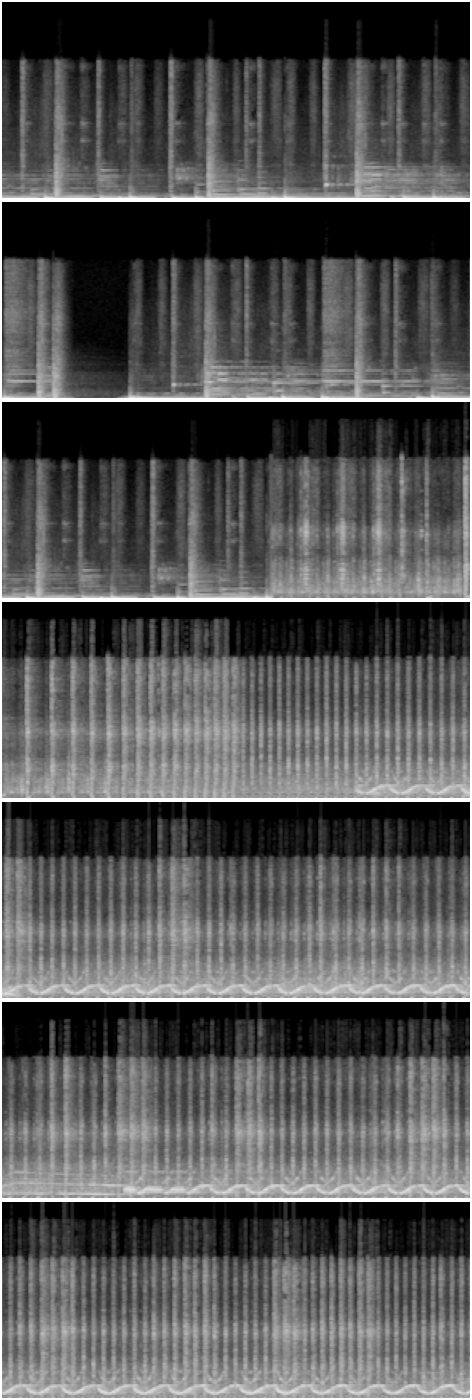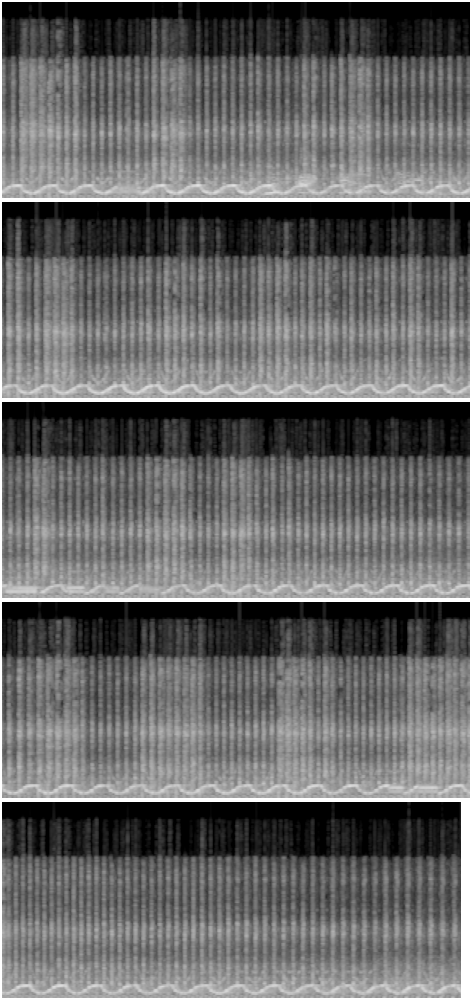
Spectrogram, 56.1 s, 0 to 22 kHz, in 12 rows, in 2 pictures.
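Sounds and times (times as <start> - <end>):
fire truck siren yelping: 12.0 - 56.0
rapid steady rattle: 12.0 - 56.0.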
